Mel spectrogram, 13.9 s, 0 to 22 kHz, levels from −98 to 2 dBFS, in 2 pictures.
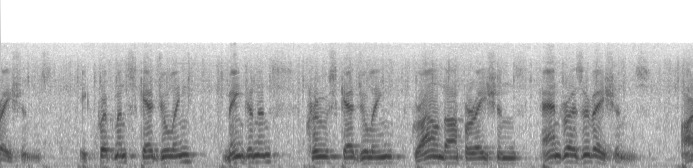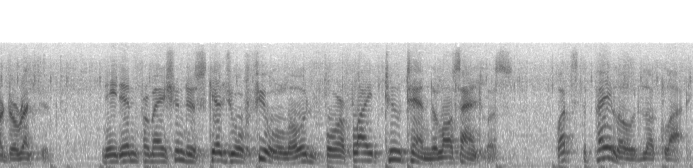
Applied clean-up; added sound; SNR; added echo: none; none; none; none.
